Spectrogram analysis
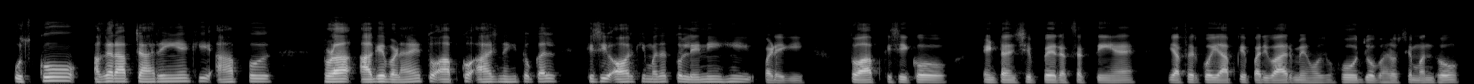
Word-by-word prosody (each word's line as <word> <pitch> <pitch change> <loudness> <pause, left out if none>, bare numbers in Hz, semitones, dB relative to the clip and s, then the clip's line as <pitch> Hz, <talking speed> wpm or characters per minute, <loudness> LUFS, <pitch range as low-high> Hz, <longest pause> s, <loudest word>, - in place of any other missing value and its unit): उसको 130 +6 +2 0.4
अगर 140 +4 +4
आप 140 0 +5
चाह 130 -2 +4
रही 140 +2 -1
हैं 150 0 -1
कि 150 -1 -5
आप 125 +3 -2 0.8
थोड़ा 130 0 +9 0.2
आगे 120 +4 +7
बढ़ाएँ 120 +4 0
तो - - +2
आपको 120 0 +2 0.2
आज 125 0 -1
नहीं 125 0 -6
तो 135 0 -5
कल 135 +1 0 0.3
किसी 140 +1 -1 0.2
और 130 0 +2
की 130 +2 -12
मदद 125 +1 -4
तो 135 - +1
लेनी 120 +1 -2
ही 130 -2 -6 0.2
पड़ेगी। 90 -3 -4 0.5
तो - - +3
आप 105 +1 +6
किसी 115 -1 -4
को 110 - +5 0.6
इंटर्नशिप 105 -1 -1
पे 105 - +5
रख 100 - -4
सकती 105 -1 -4
हैं, 100 +1 -3 0.4
या 105 - +3
फिर 110 -2 -1
कोई 105 0 0
आपके 115 +3 -5
परिवार 100 0 +1
में 105 0 -5
हो 100 0 -8 0.2
हो 110 -1 0
जो 105 -1 -3
भरोसेमंद 100 0 -7
हो। 105 0 -1
115 Hz, 185 wpm, -24 LUFS, 105-130 Hz, 0.8 s, थोड़ा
